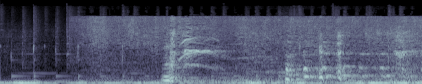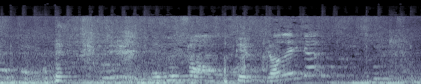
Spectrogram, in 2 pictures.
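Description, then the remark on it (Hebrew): Water gushes steadily from an opened faucet at a military base, where opening the left tap makes the right tap run, a constant hissing rush that stays loud throughout, with people's voices and a laugh rising over it. “בבסיס צבאי נמצא ברז, שכאשר פותחים אותו, שימו לב מה קורה.”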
